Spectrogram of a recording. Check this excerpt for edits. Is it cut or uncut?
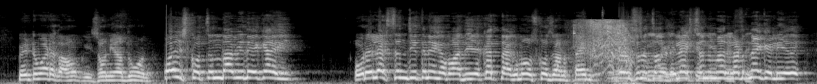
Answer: cut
